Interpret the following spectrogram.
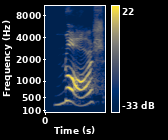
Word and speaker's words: nós: What is okay, nosh nós nosh? and nós. The pronunciation is exactly the same.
